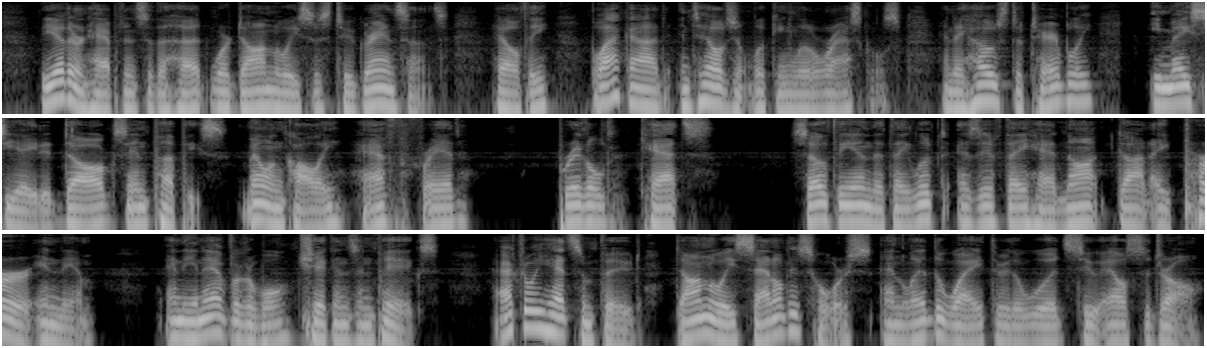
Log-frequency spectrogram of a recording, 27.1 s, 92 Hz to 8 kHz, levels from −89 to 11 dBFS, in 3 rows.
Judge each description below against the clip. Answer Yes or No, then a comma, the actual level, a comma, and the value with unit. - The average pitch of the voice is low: Yes, low, 115 Hz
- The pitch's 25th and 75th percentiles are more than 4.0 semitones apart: No, average, 3.0 semitones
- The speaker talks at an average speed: Yes, average, 165 wpm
